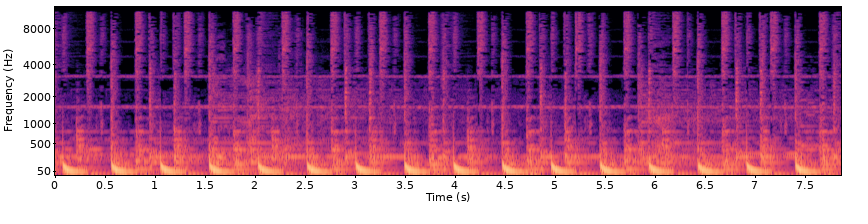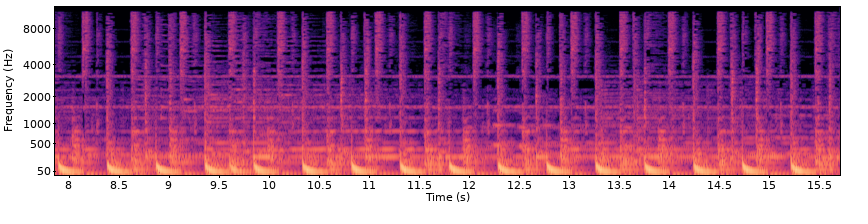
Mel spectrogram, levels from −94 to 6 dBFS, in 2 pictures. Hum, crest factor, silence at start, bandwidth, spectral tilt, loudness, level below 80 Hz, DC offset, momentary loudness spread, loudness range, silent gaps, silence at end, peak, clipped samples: none; 12 dB; 0 s; 11.5 kHz; -6 dB/octave; -18 LUFS; -18 dBFS; under 0.1%; 3 LU; 0 LU; none; 0 s; -2 dBFS; under 0.1%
